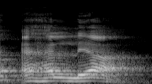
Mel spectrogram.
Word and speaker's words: अहल्या: शुद्ध रूप है अहल्या। छोटी की मात्रा हम जबरदस्ती लगा देते हैं और अहिल्या बना देते हैं, उससे बचना है।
